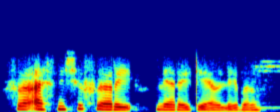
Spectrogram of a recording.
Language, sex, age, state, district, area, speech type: Kashmiri, female, 30-45, Jammu and Kashmir, Anantnag, rural, conversation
